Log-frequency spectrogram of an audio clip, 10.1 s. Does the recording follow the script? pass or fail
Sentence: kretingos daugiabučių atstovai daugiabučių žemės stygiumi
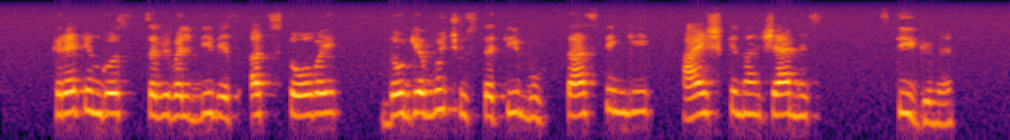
fail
